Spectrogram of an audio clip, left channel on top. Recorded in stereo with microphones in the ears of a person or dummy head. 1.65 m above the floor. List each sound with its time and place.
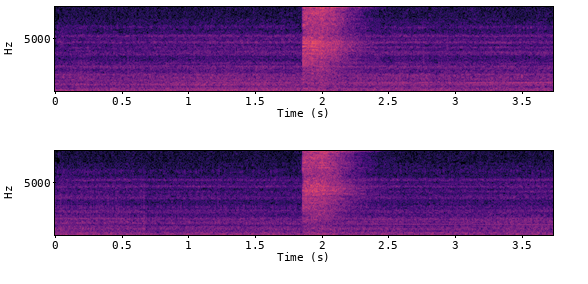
1.9 s a dropped coin: centre (ahead or behind), 1.0 m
